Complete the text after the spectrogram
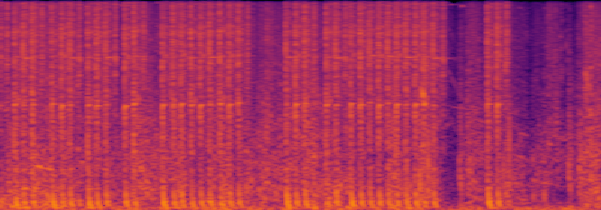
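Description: An automatic rifle fires rapid bursts at close range.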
